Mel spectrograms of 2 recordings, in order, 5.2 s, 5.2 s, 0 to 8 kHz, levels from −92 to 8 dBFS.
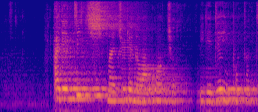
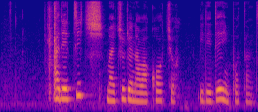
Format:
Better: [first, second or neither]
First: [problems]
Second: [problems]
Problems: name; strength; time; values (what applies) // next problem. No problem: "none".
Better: second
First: noise reduction (neural separator model SepFormer DNS4)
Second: none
